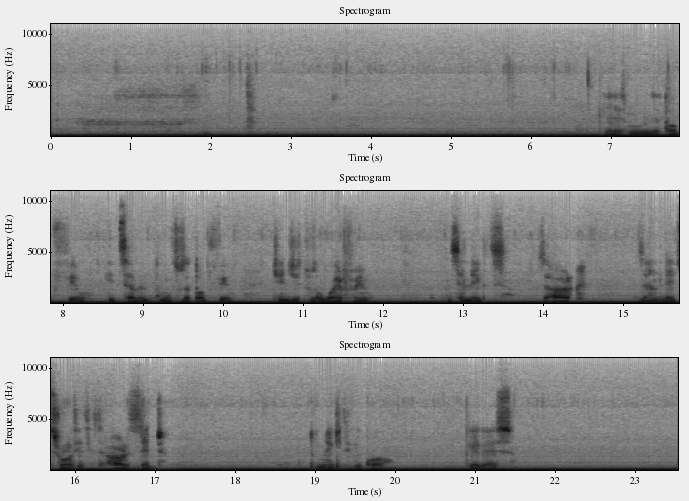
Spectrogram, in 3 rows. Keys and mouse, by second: 0.6 click, 0.9 KP_Add, 2.3 click, 5.3 KP_7, 6.8-10.5 drag, 12.1 click, 12.9 click, 15.5 r.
